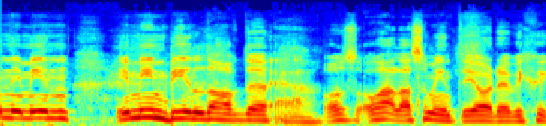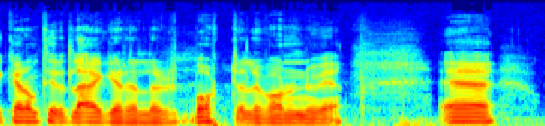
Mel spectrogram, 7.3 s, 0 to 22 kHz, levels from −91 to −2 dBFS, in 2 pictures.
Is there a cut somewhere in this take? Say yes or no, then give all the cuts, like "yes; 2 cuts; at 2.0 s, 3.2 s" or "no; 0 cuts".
no; 0 cuts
